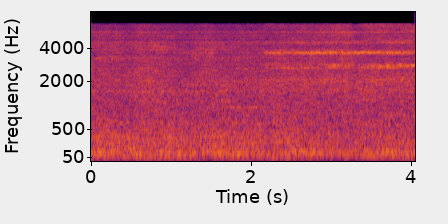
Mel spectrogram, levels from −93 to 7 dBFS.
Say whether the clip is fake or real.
fake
